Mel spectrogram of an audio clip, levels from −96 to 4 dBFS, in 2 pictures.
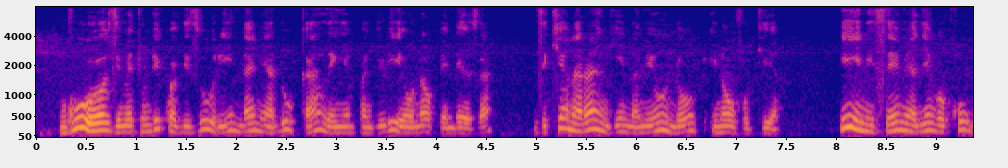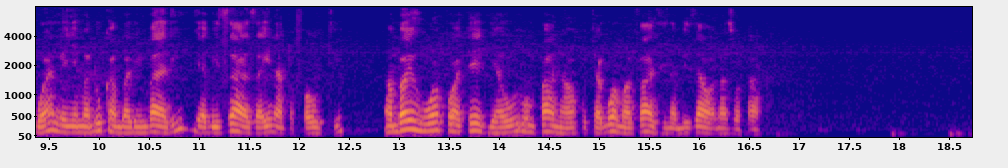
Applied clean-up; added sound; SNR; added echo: none; none; none; none.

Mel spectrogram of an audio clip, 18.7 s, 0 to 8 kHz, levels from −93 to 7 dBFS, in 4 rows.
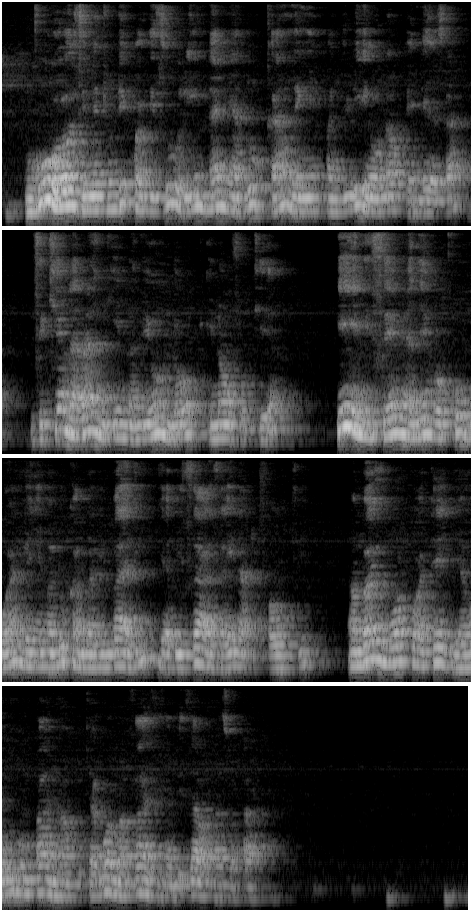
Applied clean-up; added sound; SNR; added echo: none; none; none; reverberation time 0.5 s.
